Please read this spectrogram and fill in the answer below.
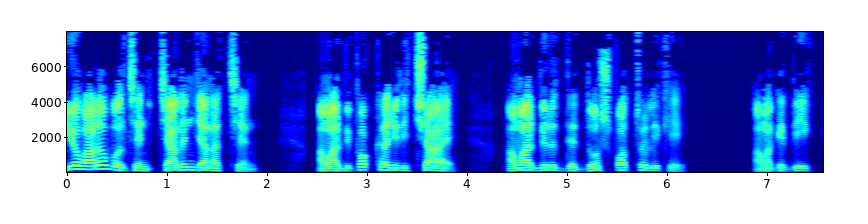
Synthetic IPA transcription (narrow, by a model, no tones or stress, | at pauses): iobaɾobolt͡ɕʰent͡ɕɛlend͡ʑanatːɕʰen | amaɾbipokʰːeɾad͡ʑod̪it͡ɕae | amaɾbiɾud̪ʱːed̪oʃpɔt̪ːɾolekʰḛ | a̰maked̪ik̚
